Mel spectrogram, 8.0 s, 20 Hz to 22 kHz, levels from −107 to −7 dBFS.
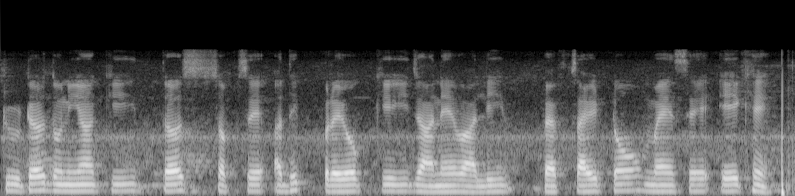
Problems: constant background noise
